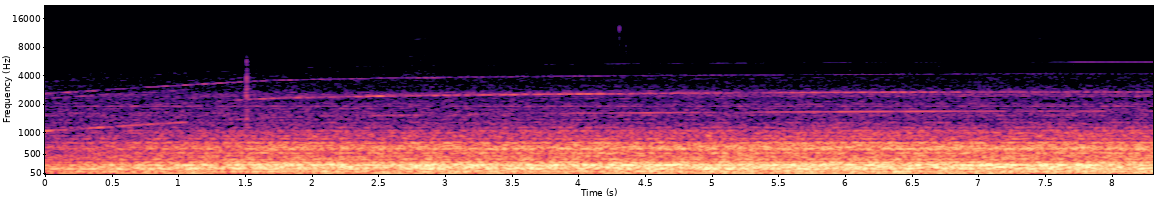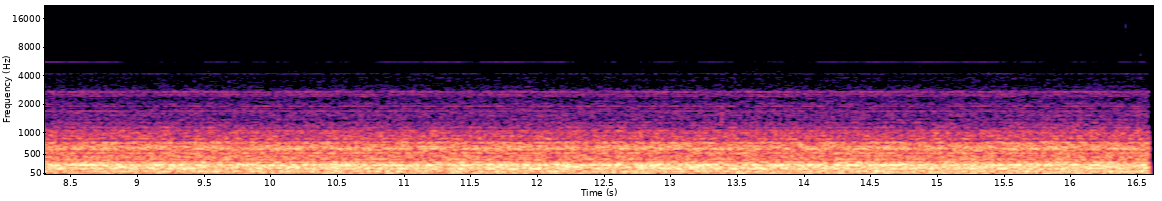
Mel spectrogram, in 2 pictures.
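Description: A fixed-wing airliner's engines at takeoff power during the takeoff roll roar loud and steady from a cockpit position, a constant heavy rumble with a high tonal whine rising early and holding throughout.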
